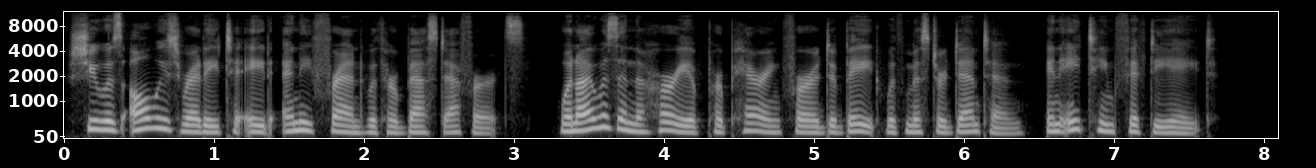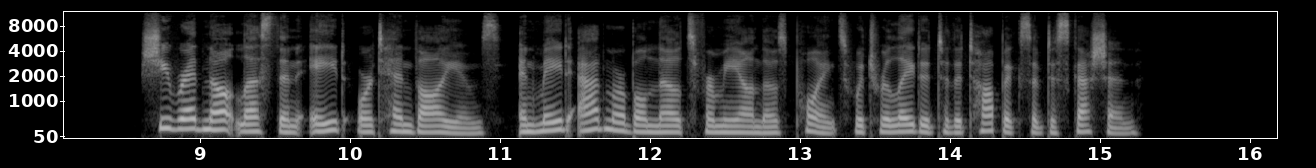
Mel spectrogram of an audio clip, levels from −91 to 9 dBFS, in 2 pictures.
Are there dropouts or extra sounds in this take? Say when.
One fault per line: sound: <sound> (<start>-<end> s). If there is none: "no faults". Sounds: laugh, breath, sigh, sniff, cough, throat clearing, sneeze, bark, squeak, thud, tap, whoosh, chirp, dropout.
no faults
